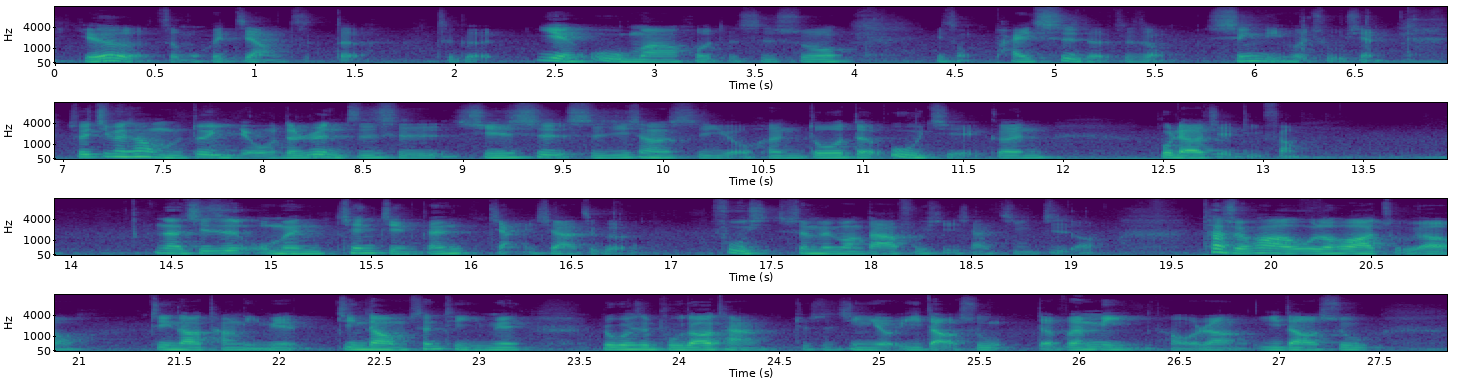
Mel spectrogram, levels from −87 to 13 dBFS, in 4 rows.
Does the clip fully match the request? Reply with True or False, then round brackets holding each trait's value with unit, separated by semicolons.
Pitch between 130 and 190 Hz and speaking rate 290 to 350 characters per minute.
True (135 Hz; 295 characters per minute)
